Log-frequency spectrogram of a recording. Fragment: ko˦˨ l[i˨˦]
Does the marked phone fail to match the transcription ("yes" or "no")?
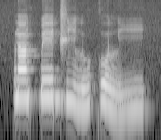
no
